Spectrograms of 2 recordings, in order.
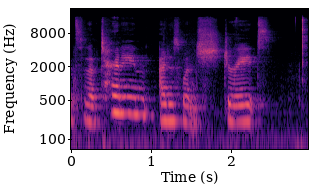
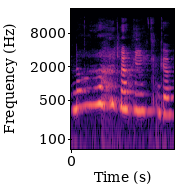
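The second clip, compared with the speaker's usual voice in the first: high, laughing no no no; laughing protest; 9 semitones higher, 6 dB louder than usual. Retold or imitated. After a crash, insisting through laughter the kind stranger can leave. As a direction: wave him off with an embarrassed laugh. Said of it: "I'm like".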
